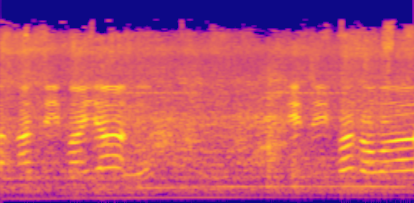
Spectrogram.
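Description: A single voice chanting a Thai Buddhist chant in Pali, drawing syllables out in a wavering melodic line, with a steady low tone held underneath in the second half.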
